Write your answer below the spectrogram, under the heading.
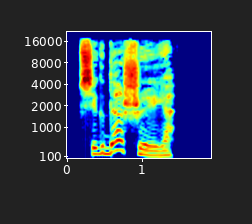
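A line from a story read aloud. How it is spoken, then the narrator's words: Displeased groan. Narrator (Russian): Недовольный увиденным, он застонал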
